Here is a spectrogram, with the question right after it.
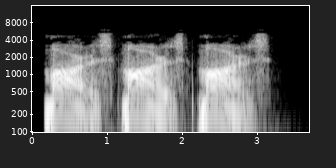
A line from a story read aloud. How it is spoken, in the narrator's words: others were shouting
